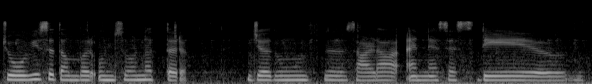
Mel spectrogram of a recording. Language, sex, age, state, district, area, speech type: Dogri, female, 18-30, Jammu and Kashmir, Reasi, rural, spontaneous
